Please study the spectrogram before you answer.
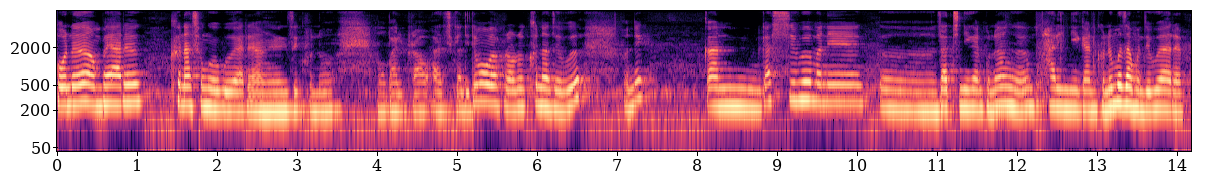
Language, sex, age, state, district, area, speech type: Bodo, female, 30-45, Assam, Kokrajhar, urban, spontaneous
